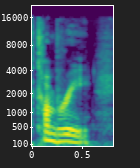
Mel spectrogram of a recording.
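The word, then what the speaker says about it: Cymru: And the name Cambria is the Latinized form of the original Celtic name for Wales, which is Cambria, or it's Cumbria is how they say it.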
